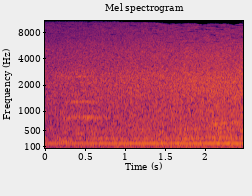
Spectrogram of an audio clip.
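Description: Steady hiss with a low electrical hum: the background noise of the lecture recording, slowly growing louder.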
